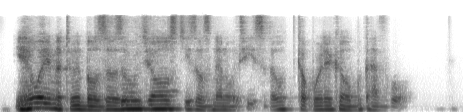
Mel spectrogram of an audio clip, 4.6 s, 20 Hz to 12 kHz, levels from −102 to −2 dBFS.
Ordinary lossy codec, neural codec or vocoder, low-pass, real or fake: AAC, 48 kbps; codec, 16 kHz, 0.5 kbps, X-Codec, HuBERT features, trained on balanced general audio; 7.2 kHz; fake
